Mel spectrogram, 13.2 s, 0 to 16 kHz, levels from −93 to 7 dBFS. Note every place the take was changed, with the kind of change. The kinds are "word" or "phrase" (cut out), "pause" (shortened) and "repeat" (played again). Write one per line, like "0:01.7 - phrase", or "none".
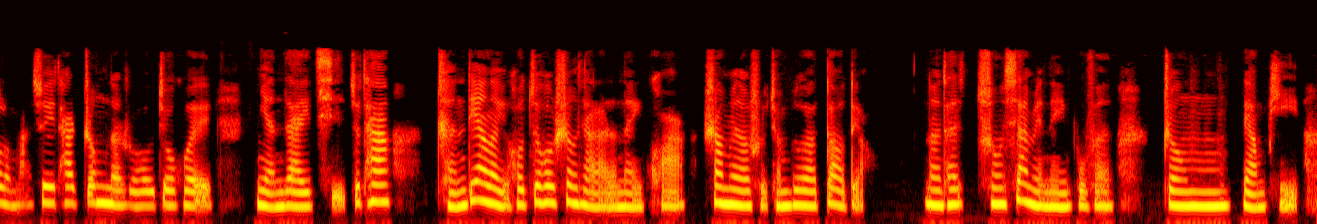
none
